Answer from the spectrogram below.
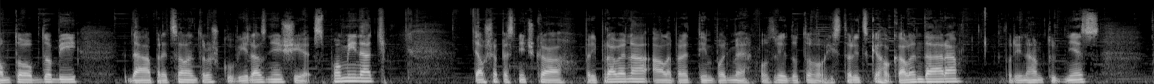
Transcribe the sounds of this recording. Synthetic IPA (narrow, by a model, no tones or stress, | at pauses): ɔmt̪ɔɔbd̪ɔbiːd̪aːpɾɛt̪t͡salɛnt̪ɾɔʃkuʋiːɾazɲɛjʃɪɛ̰spɔmiːnac | ɟalʃapɛsɲit͡ʃkapɾipɾaʋɛnaːʔalɛpɾɛt̪ːiːmpɔɟmɛpɔzɾɪɛɟd̪ɔt̪ɔɦɔ̰ɦist̪ɔɾit͡skɛɦɔkalɛnd̪aːɾak̚t̪ɔɾiːnaːmt̪ud̪ɲɛs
